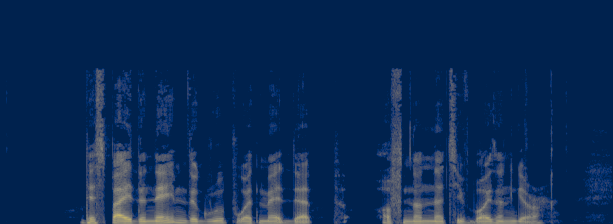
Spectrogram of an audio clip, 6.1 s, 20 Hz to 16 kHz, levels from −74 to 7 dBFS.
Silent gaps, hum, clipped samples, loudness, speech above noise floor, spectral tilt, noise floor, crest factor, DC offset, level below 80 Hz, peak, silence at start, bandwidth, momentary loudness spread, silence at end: none; none; under 0.1%; -24 LUFS; 57 dB; -6 dB/octave; -80 dBFS; 22 dB; under 0.1%; -66 dBFS; -2 dBFS; 0.8 s; 11.5 kHz; 12 LU; 0.7 s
